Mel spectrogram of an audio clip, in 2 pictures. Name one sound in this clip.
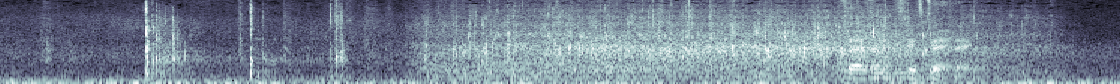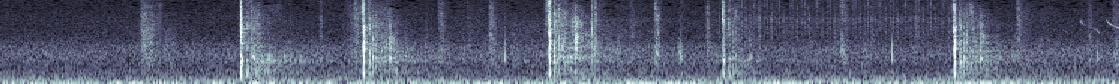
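Tennis balls are struck with sharp pops of a racket.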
